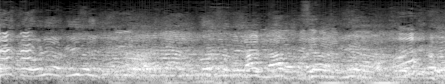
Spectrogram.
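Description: Several people talking over one another in unintelligible party chatter.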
